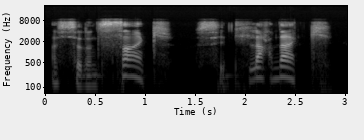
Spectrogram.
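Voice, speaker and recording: A man's voice: high voice, very animated, takes it slowly, sharp tone, no echo. A man doing casual live gameplay commentary, thinking aloud as he plays and often muttering to himself. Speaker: game streamer.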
